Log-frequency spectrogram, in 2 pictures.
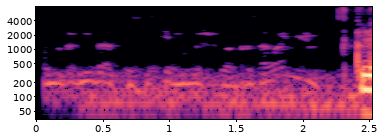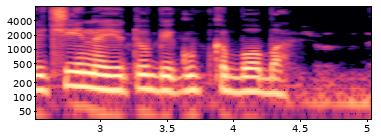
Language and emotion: Russian, neutral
